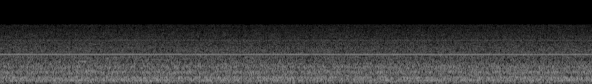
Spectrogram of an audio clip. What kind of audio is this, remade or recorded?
recorded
